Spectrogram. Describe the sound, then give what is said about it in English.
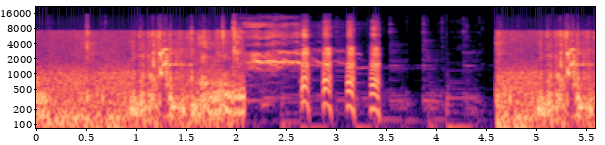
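A dog lets out a quick run of about four sharp, high barks at the mailman, in a brief quieter gap between stretches of louder talk and background noise. “I mean, the dog's okay, obviously. It continues to bark at the mailman afterwards.”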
